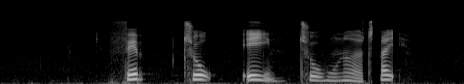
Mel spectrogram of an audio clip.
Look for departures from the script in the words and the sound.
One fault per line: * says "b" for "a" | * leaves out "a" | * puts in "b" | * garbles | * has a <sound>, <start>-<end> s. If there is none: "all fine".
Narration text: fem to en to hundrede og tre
* has a dropout, 3.7-3.8 s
